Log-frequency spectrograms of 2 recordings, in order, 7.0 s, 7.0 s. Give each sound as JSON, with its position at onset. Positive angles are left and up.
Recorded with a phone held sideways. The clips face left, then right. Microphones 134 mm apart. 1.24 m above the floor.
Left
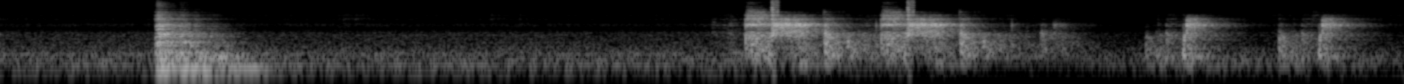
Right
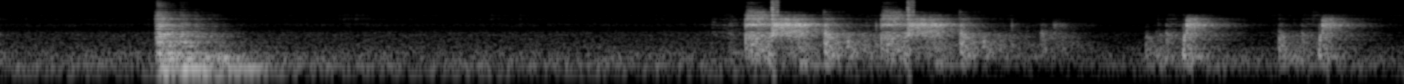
{"t": 0.8, "sound": "a cupboard door", "side_deg": 50, "distance_m": 1.3}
